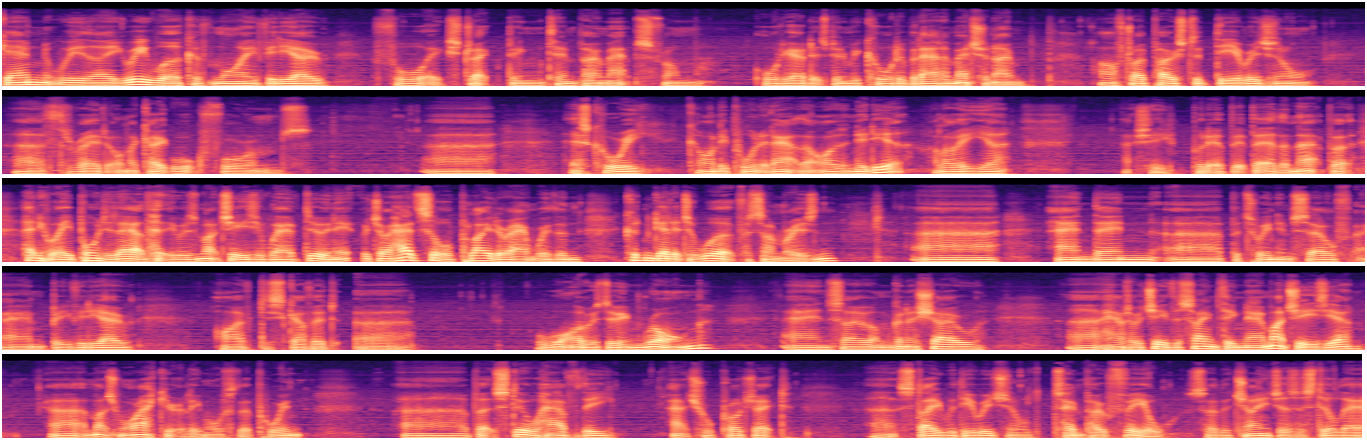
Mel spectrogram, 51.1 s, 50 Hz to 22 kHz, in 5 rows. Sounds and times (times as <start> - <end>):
Speech: 0.0 - 12.6, 13.4 - 17.9, 18.7 - 33.8, 34.7 - 38.1, 38.7 - 43.2, 43.9 - 51.0.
